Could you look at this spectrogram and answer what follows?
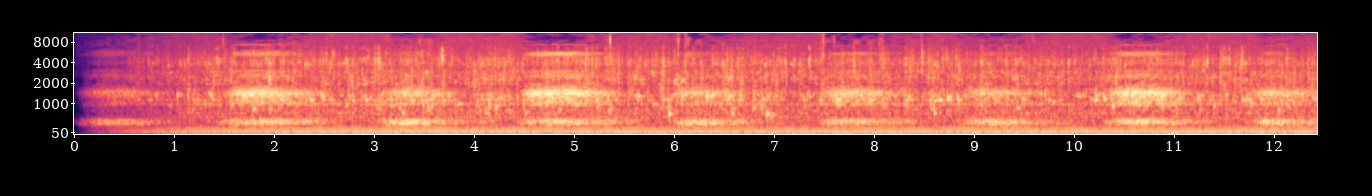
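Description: Home aquarium's filter and pump running: a steady low hum under trickling water, with a soft gurgle about every second and a half.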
